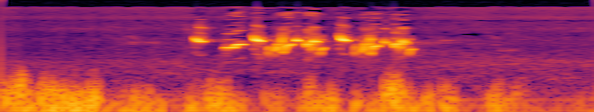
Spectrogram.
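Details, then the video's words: Bulbul song used for tutoring and raising fledglings: a quick burst of bright, warbled chirping notes lasting about a second, set against a steady low rumbling background. "للتلقين وتخريج الافراخ"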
